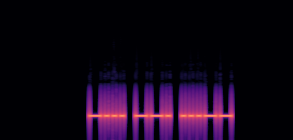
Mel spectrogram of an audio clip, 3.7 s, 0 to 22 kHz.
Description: Morse code, heard as a keyed tone, about 25 wpm, 700 Hz. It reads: BG3
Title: Callsign Prefixes for Top 100 DXCC - 25wpm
